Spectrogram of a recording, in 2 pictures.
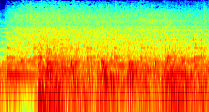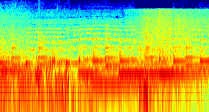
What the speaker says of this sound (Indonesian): Terkadang, hujan badai yang ganas menghadang perjalanan mereka.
